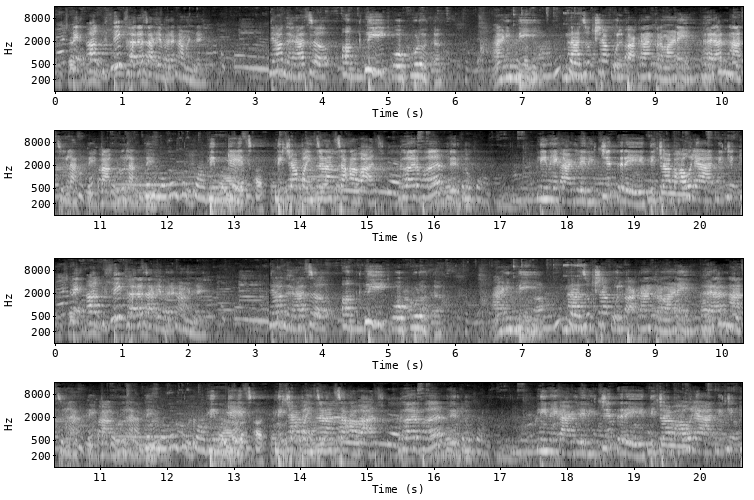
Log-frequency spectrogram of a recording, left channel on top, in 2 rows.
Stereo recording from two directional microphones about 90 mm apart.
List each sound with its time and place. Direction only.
0.0 s a sound: 25° left (ahead or behind)
0.5 s a woman's voice: 20° left (ahead or behind)
3.2 s a woman's voice: 20° left (ahead or behind)
4.3 s a woman's voice: centre (ahead or behind)
4.7 s a woman's voice: 20° left (ahead or behind)
12.9 s a woman's voice: 20° left (ahead or behind)
17.6 s a woman's voice: 20° left (ahead or behind)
